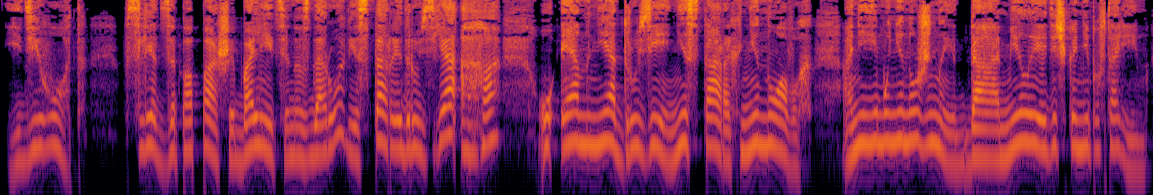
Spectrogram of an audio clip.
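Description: Brief: a woman playing a sick, irritable professional woman, sarcastic, husky. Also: mid-range voice, unhurried, a little mellow, voice pushed up. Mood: irritated. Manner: exasperated and sarcastic.

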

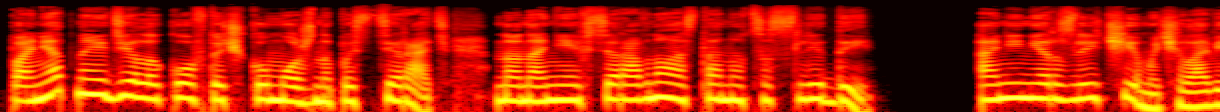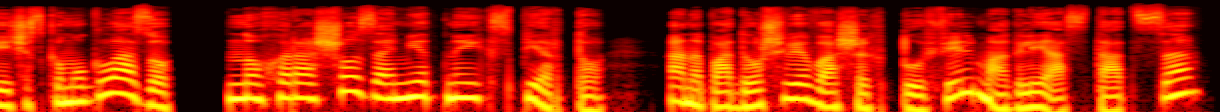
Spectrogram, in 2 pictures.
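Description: A woman reading the part of a calm, authoritative male detective boss who speaks in measured, commanding tones. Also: high-pitched, no room sound, clean studio sound. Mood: calm stern.

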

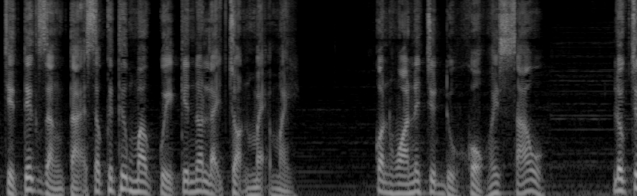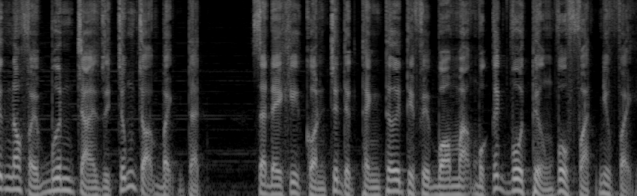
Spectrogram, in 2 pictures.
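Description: Man doing a husky grieving uncle, gruff, scolding, faint music behind. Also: on the low side, big pitch swings, a little fast. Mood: mournful. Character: grieving middle-aged rural uncle, gruff.

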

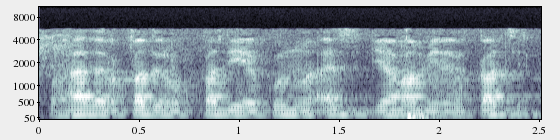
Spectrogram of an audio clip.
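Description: A man reads a classical legal text aloud in a lesson, moving at a brisk clip and sometimes going back to restart a word. His voice stays fairly level. The recording sounds roomy and a bit dull, with faint hiss behind it. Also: mid-range voice, completely flat delivery. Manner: quick recitation with restarts on words. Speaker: student reading the text aloud.

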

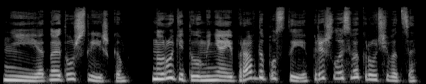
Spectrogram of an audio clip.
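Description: Lively woman narrating a sassy first-person story. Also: mid-range voice, fast, no echo. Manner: lively, sassy, mock-indignant. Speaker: audiobook narrator.

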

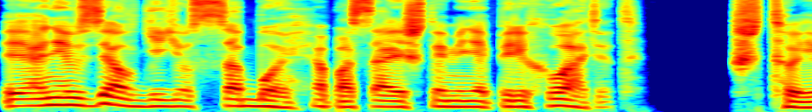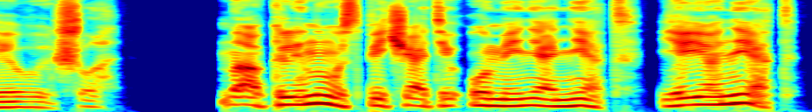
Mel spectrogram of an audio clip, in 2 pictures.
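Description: Cornered noble, injured, begging for his wife, male reader doing the voice; quiet and trembling. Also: medium pitch, unhurried, dry recording, studio quality. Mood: shaky. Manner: hushed, shaky and pleading.

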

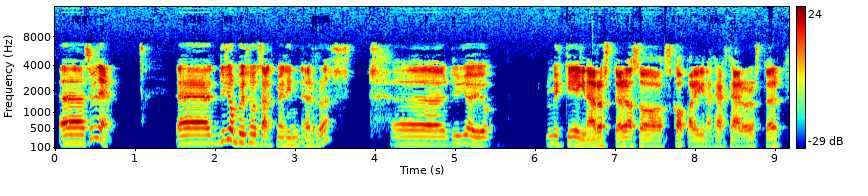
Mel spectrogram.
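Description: A man's voice: a little high, a bit bright. A man hosting a casual podcast, asking loose, hesitant questions. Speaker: podcast host. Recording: dull, lo-fi podcast audio.

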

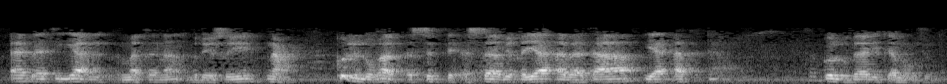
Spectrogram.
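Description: Distant echoey male grammar teacher. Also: medium pitch. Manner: explains rules step by step, chants Quranic examples slowly. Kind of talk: classroom grammar lesson. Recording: echoey room, distant mic, dull lo-fi sound with faint hiss.

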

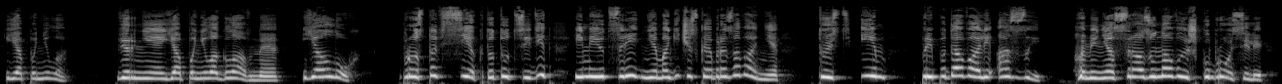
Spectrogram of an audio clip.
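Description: A woman's voice: extremely high pitch, normal speed, mellow. A woman reading a first-person audiobook in an ironic, colloquial storytelling manner. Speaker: audiobook narrator.

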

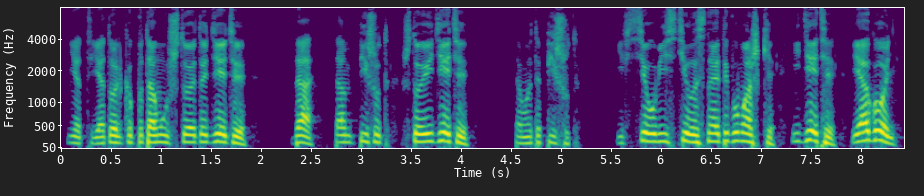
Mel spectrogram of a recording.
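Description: A man's voice: on the high side, brisk, mellow, dry recording, clean studio sound, pitched above the performer's own voice, natural voice. A man voicing an anxious, distracted mother. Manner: anxious, pleading. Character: wife and mother, anxious, strangely distracted woman.

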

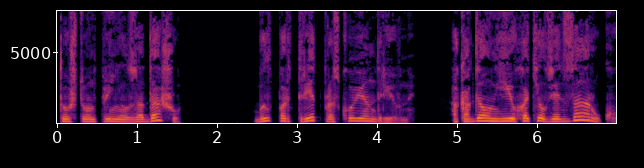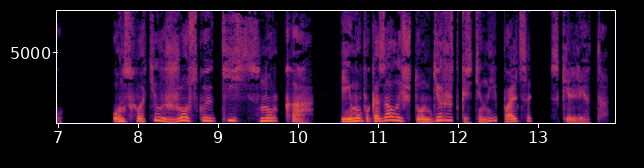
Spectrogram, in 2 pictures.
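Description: A man narrating classic prose for an audiobook in a measured, steady storytelling manner on a close mic. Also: fairly high pitch, breathy edge, no echo.

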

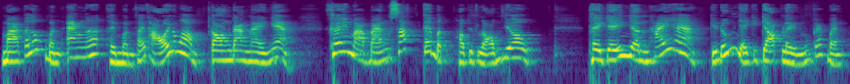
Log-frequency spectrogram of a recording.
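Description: A woman's voice: medium pitch, big pitch swings, moderate pace. A woman telling a ghost story in a casual, chatty way, speaking straight to her listeners. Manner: chatty, addresses listeners directly.

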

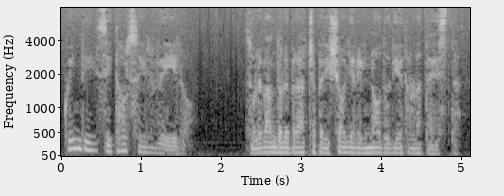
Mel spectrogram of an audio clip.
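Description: Low-voiced man narrating a novel. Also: a little hiss or hum. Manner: measured, expressive, at times hushed. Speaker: audiobook narrator. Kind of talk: literary audiobook narration.

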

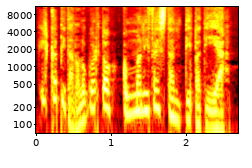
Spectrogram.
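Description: A man narrating a literary novel in an expressive, measured reading. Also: a little high, breathy edge, no echo, studio quality. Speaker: audiobook reader.

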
